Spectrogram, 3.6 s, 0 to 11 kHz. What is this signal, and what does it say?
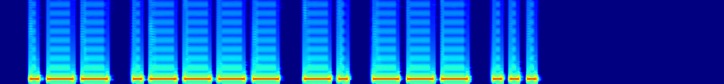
Morse code, heard as a keyed tone, about 27 wpm, 700 Hz. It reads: W1NOS
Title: USA Call Signs - 5 Characters - Repeated 2x - 28wpm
